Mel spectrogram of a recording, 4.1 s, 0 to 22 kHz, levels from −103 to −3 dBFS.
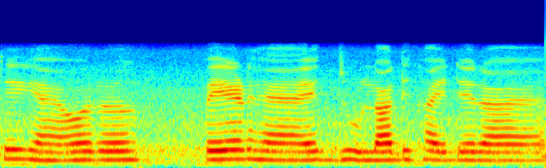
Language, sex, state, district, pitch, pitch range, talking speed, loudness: Hindi, female, Haryana, Rohtak, 200 Hz, 195-210 Hz, 145 wpm, -17 LUFS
